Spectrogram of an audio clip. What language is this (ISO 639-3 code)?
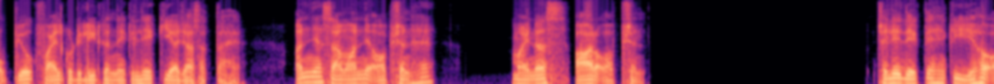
hin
